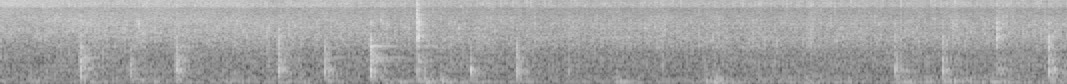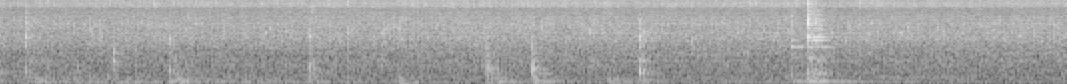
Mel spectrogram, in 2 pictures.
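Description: Pieces of heart and kidney sizzling in oil in an aluminium wok while a wooden spatula stirs them. The spatula knocks and scrapes on the pan often, several times a second at first and more sparsely later, with one louder knock near the end.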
